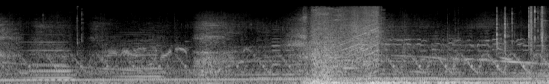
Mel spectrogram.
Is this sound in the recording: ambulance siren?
yes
